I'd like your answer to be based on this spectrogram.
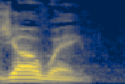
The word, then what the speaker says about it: Yahweh: which in the English we pronounce as Yahweh.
